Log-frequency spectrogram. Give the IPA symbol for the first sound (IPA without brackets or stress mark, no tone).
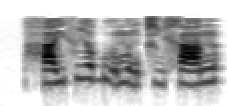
h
